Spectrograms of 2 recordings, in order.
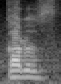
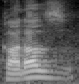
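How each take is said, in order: First: The word is said as one syllable. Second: An extra vowel splits it into two syllables. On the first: The speaker calls it right. "कर्ज़ के बजाय" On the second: The speaker calls it wrong. "हरकत व सुकून की गलती"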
